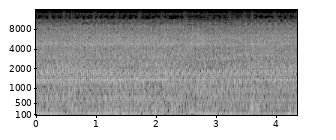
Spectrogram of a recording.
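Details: Lexus IS350 after replacing radiator, AC condenser lines and coolant reservoir, first start in a while while bleeding coolant: even, steady idle with smooth low hum, no knocks or misses; engine sounds healthy.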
